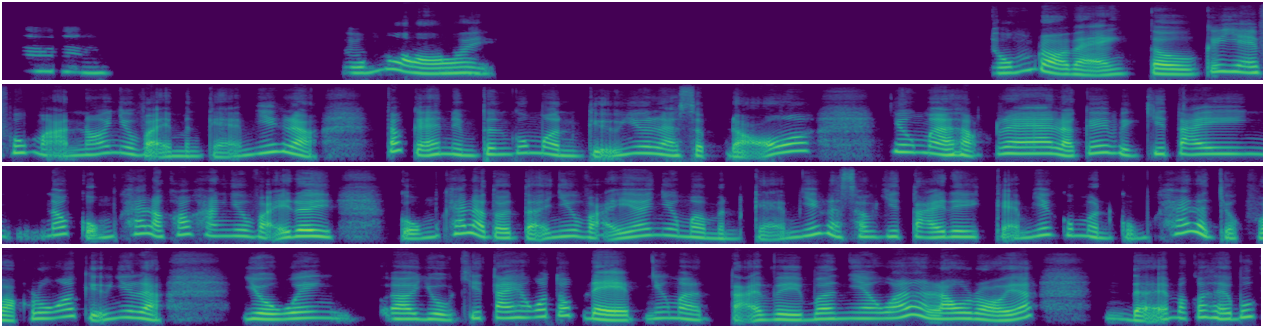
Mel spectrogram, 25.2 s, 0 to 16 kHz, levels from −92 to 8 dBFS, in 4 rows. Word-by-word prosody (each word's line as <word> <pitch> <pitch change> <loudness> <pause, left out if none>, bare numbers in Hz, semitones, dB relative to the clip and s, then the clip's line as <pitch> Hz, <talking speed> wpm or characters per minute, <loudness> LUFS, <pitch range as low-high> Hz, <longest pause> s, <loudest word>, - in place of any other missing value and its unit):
Ưm, 305 - -10
ừm. 255 -4 -10 1.2
Đúng 245 +5 -5 0.2
rồi. 230 -1 +1 2.5
Đúng 250 +9 -2
rồi 260 -7 +6
bạn. 195 0 0
Từ 200 -3 +4
cái 300 - -2
giây 265 -3 +1
phút 330 +5 -2
mà - - -2
ảnh 225 - -3
nói 260 +5 -2
như 300 -4 -3
vậy 220 - 0
mình 195 0 -6
cảm 225 - -6
giác 345 +7 -2
là - - +3 0.3
tất 405 +1 +1
cả 230 - +2
niềm 250 -5 -3
tin 270 0 -1
của 315 - -2
mình, 245 -10 -1
kiểu 220 - -3
như 305 +4 -1
là, 250 -6 +1
sụp 210 -1 -3
đổ 350 - +1
á. 390 - +4 0.5
Nhưng 360 -2 -1
mà 260 -6 +5
thật 225 -1 0
ra 295 0 +4
là 215 - +4
cái 320 +9 -1
việc 250 -7 -3
chia 280 - -3
tay 280 +1 0 0.3
nó 335 - +1
cũng 245 -9 -4
khá 370 +7 -3
là - - +3
khó 335 +6 -1
khăn 280 -5 -5
như 275 -1 -2
vậy 225 -2 +1
đi, 270 -1 +7 0.3
cũng 185 +6 -2
khá 380 +7 0
là 400 - +4
tồi 210 -1 +2
tệ 200 - -1
như 260 +4 -2
vậy 215 -1 -1
á, 280 - +1
nhưng 300 -3 -6
mà 230 -2 +1
mình 185 -2 -6
cảm 215 +4 -8
giác 335 +7 -2
là 345 - 0
sau 245 +1 -4
chia 255 +1 -4
tay 235 -1 0
đi, 245 0 0
cảm 220 - -5
giác 320 +4 -3
của 300 - -5
mình 235 -8 -3
cũng 195 +1 -9
khá 370 - -5
là - - +6
chật 195 - -4
vật 195 +4 0
luôn 260 +3 +1
á, 340 - +2
kiểu 205 - -1
như 295 +3 -3
là, 245 -4 +4 0.4
dù 240 -1 +4
quen 270 +3 0 0.2
ờ, 245 -1 +3
dù 230 -3 0
chia 225 +6 -5
tay 280 0 +3
hổng 295 - -2
có 335 - +2
tốt 385 +1 -1
đẹp, 210 -6 +6
nhưng 270 +1 -6
mà 245 -4 +1
tại 200 - 0
vì 215 -1 +2
bên 245 +4 +1
nhau 260 0 -1
quá 275 +8 +4
là 375 - +2
lâu 250 -2 +5
rồi 205 -4 +4
á, - - +4 0.4
để 230 -7 -1
mà 275 - -3
có 310 +2 0
thể 245 -3 +2
bước 320 +2 -1
255 Hz, 255 wpm, -22 LUFS, 225-295 Hz, 2.5 s, đi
